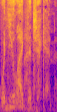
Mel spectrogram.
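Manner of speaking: barely-there, very low, hushed whisper. Retelling a woman at a Shabbos meal offering chicken: very low whisper. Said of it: "Like very low voice".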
